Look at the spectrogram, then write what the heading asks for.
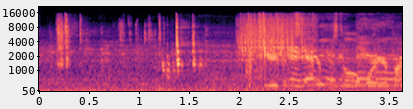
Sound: dice rattling

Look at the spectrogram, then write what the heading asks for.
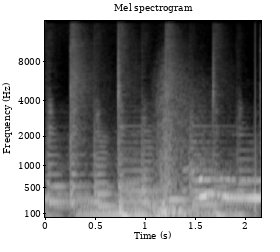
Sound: coyote howl

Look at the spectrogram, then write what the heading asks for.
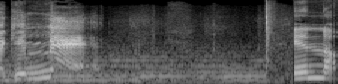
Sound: clap

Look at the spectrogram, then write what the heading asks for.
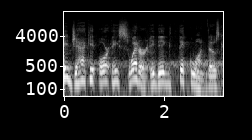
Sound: wind blowing

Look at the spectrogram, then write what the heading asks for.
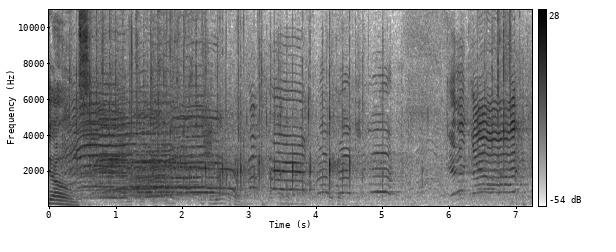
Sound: applause

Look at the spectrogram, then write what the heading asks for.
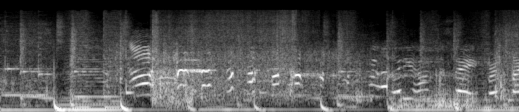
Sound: laughs

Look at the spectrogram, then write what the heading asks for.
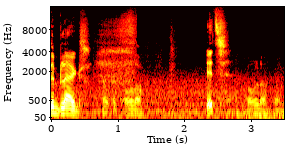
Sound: laughs; group member murmurs; group member murmurs

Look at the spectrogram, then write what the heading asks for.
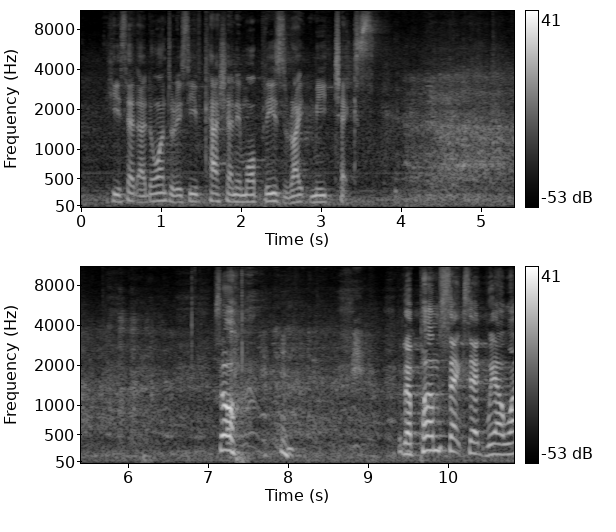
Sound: audience laughter

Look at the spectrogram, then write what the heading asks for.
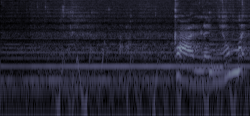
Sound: potion boiling

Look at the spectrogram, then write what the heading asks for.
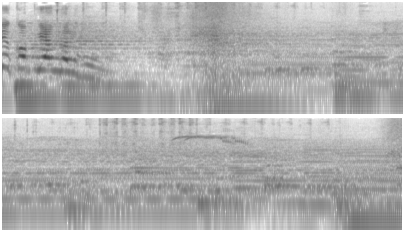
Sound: whimsical music; sound: fluttering

